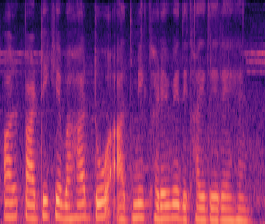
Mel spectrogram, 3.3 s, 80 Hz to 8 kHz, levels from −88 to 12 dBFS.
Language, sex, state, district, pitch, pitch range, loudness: Hindi, female, Haryana, Jhajjar, 175 Hz, 150-185 Hz, -14 LUFS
